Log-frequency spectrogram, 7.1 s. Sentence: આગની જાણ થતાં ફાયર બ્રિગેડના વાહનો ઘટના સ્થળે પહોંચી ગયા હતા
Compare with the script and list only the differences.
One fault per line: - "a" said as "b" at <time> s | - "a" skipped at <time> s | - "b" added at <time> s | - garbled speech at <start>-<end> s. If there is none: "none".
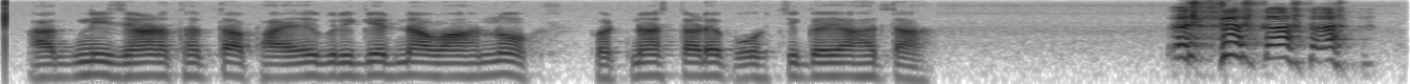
none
